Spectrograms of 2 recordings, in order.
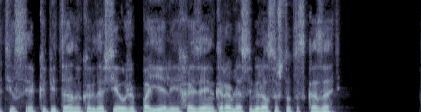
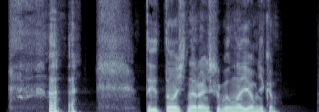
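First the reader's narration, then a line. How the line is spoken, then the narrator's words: Laughing. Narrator (Russian): рассмеялся Грол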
